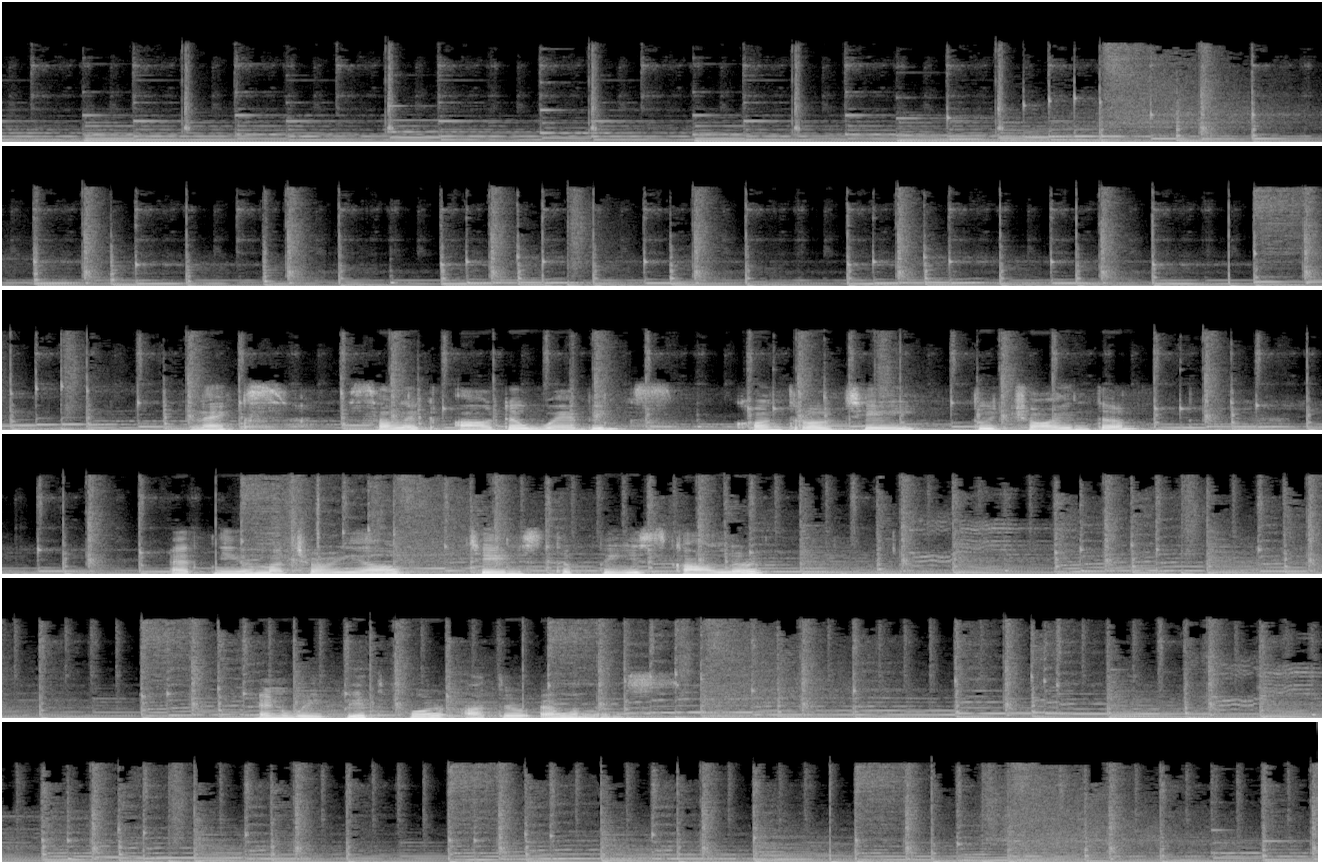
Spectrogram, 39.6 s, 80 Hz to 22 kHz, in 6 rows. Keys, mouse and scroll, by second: 0.0-1.6 typing, 1.3 KP_Enter, 2.6-3.1 scroll down 10, 2.8-7.2 typing, 7.5-7.9 scroll up 3, 8.0 scroll down 1, 8.3 ctrl+s, 9.4 r, 9.5 z, 10.9-12.5 typing, 13.2 scroll up 12, 13.8-15.7 scroll down 8, 15.7 shift+click, 18.2 ctrl+j, 19.4-20.6 scroll down 5, 22.2-24.0 scroll down 8.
